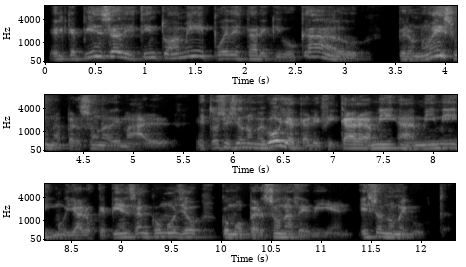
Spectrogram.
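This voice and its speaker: A man explaining ideas in conversation, firm and emphatic, often checking in with a quick "ok?" and soft chuckles. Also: medium pitch, lively intonation. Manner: emphatic, repeats points firmly. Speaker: guest speaker on classical liberalism.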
